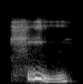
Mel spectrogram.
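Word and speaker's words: quay: of a tree now this word is pronounced key whether it's spelled q-u-a-y or c-a-y and it is a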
